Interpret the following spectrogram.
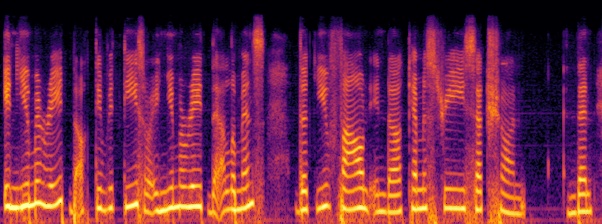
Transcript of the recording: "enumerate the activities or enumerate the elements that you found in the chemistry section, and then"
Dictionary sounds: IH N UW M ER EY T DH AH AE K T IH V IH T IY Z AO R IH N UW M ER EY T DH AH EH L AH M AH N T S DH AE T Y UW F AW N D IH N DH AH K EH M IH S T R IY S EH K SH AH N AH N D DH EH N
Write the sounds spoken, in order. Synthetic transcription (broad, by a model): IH N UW M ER EY T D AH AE K T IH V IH T IY S AO R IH N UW M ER EY T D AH EH L AH M AH N T S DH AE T Y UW F AW N D IH N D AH K EH M IH S T R IY S EH K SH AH N AH N D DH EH N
